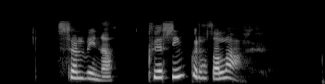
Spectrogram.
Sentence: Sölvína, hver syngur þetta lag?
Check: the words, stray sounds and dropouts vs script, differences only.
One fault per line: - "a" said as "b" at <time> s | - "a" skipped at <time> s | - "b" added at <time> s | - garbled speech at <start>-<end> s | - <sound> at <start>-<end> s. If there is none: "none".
none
